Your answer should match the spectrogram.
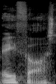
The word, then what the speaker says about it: ethos: And the Odyssey is about ethos, or athos, to use the Greek pronunciation.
